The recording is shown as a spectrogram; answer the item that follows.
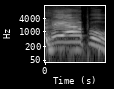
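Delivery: very high-pitched cartoon character voice. Friends ask for an annoying orange impression, Annoying Orange voice. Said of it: "Say some annoying orange".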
